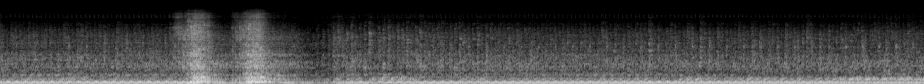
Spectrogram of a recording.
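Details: Classic Rover Mini Sidewalk, rebuilt engine first run after 14 months off the road, no exhaust fitted, out of gear: after a couple of sharp blips settles into a loud open-pipe idle, low and steady with an even beat; normal idle.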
